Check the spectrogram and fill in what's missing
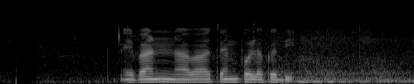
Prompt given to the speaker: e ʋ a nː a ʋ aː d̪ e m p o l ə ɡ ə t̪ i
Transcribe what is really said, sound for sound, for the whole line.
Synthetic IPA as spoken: e ʋ a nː a ʋ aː t̪ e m p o l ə k ə d̪ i

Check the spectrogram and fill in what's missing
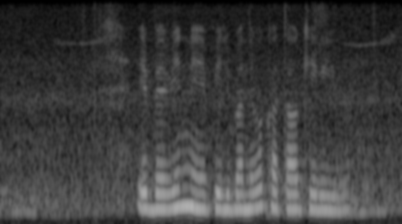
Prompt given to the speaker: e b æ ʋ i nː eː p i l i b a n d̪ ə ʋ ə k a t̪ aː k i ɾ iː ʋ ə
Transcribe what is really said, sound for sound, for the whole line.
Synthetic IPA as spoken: e b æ ʋ i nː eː p i l i b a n d̪ ə ʋ ə k a t̪ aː k i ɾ iː ʋ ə

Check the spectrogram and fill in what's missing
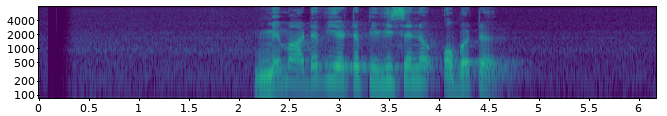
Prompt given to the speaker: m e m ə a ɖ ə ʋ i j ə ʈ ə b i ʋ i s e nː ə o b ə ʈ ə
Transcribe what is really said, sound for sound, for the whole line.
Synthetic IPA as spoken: m e m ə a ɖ ə ʋ i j ə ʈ ə p i ʋ i s e n ə o b ə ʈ ə

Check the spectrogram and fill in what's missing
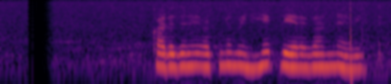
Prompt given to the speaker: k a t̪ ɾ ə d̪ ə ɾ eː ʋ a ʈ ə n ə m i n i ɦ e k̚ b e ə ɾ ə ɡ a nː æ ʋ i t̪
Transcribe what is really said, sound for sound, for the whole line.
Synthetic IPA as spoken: k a ɾ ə d̪ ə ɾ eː ʋ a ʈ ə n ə m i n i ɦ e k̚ b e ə ɾ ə ɡ a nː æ ʋ i t̪

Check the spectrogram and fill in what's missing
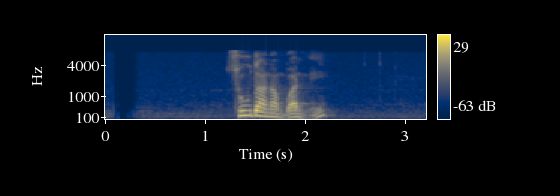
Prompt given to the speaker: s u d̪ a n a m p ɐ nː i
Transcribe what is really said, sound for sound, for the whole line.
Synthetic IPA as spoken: s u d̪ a n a m b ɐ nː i

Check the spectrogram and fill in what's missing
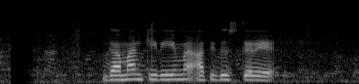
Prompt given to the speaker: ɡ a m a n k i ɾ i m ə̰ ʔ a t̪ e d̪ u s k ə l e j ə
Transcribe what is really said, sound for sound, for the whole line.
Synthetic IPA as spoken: ɡ a m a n k i ɾ iː m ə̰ ʔ a t̪ i d̪ u s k ə ɾ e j ə

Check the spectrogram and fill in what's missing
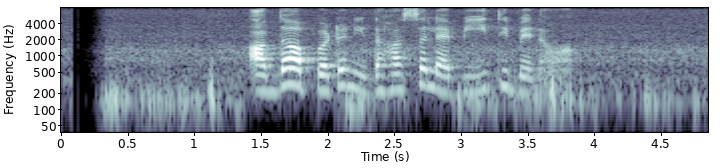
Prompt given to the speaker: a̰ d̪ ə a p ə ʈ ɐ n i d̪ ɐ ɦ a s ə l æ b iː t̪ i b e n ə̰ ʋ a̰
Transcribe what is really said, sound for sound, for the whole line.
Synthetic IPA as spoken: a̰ d̪ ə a p ə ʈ ə n i d̪ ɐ ɦ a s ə l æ b iː t̪ i b e n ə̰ ʋ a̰

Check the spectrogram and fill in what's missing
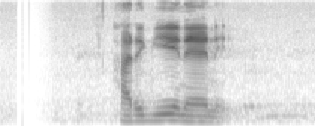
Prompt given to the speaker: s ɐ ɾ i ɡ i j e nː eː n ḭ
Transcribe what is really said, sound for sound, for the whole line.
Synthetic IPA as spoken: h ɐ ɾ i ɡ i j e n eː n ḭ

